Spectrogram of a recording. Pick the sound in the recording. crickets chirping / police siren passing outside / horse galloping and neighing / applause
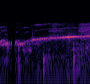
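police siren passing outside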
